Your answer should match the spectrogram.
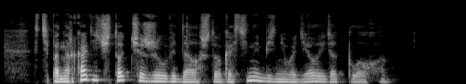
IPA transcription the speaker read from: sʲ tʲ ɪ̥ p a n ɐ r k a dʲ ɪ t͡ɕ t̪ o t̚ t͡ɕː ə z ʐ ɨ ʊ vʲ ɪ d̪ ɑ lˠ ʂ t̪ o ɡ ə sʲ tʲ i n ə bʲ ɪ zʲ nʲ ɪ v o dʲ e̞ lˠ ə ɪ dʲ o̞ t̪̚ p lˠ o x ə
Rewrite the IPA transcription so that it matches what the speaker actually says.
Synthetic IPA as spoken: sʲ tʲ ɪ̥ p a n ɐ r k a dʲ ɪ t͡ɕ t̪ o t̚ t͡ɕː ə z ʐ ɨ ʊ vʲ ɪ d̪ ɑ lˠ ʂ t̪ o ɡ ɐ sʲ tʲ i n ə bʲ ɪ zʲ nʲ ɪ v o dʲ e̞ lˠ ə ɪ dʲ o̞ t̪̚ p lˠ o x ə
